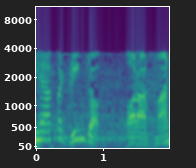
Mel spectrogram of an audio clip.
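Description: Speech: a voice talking without pause.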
